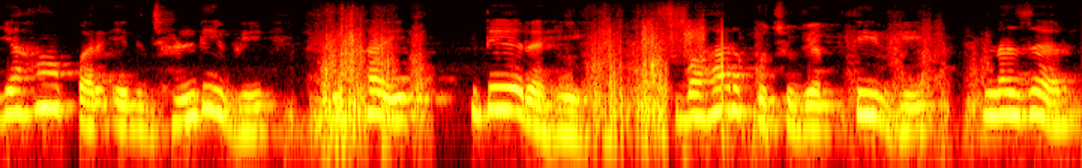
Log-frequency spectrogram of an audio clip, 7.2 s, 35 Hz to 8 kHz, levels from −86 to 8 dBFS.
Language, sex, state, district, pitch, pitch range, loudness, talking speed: Hindi, male, Rajasthan, Bikaner, 170 Hz, 135-210 Hz, -16 LUFS, 125 wpm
